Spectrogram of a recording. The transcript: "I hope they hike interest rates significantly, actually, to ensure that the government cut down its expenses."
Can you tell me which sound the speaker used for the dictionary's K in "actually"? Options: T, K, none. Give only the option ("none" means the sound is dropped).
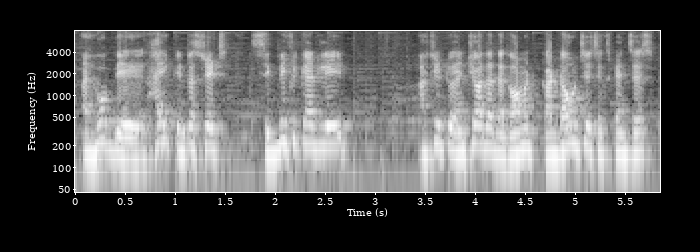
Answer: none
